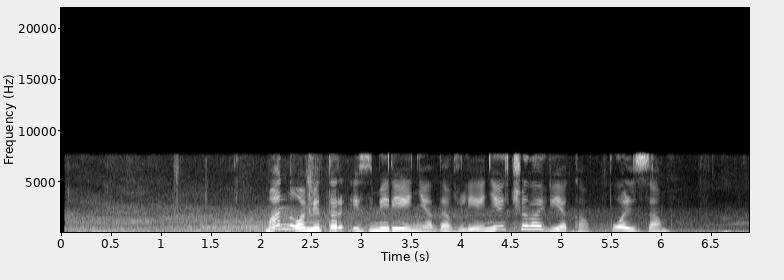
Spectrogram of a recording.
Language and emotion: Russian, neutral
